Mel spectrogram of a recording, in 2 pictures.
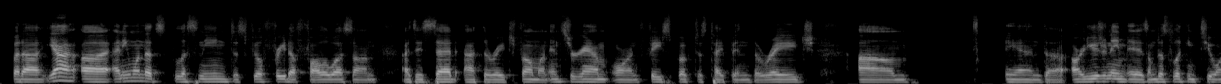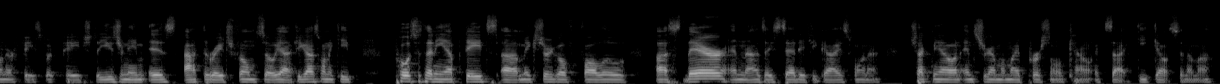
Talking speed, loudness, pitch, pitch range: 235 wpm, -33 LUFS, 115 Hz, 110-120 Hz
